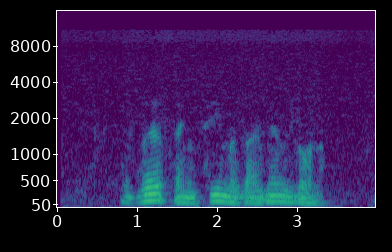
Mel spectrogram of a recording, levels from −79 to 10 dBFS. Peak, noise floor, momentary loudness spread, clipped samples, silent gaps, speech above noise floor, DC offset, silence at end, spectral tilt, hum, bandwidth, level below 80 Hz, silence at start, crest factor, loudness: -10 dBFS; -55 dBFS; 12 LU; under 0.1%; none; 30 dB; under 0.1%; 0.65 s; -8.5 dB/octave; none; 11.5 kHz; -42 dBFS; 0.8 s; 16 dB; -25 LUFS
